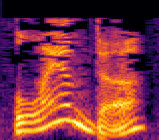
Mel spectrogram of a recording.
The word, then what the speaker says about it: LaMDA: Introduced in 2021, Google's Lambda, which is spelled L-A-M-D-A, Language Model for Dialogue Applications, is a system that consumes trillions of words from all corners of the Internet.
